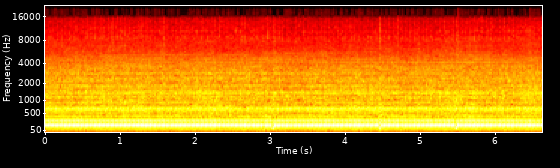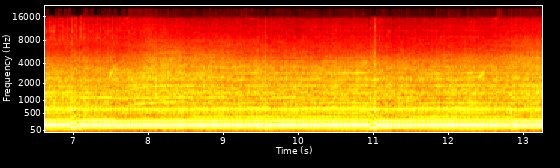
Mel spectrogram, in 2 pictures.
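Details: Coleman Maxa 5000 ER 5000 W generator after carburetor replacement: steady, even drone at constant speed with no misses, surging or knocks; settles in and runs smoothly for about 5 minutes.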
